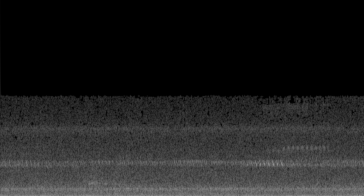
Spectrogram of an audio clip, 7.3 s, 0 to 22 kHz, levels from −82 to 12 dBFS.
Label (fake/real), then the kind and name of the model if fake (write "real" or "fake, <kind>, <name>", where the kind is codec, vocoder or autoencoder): real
